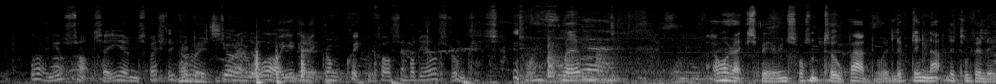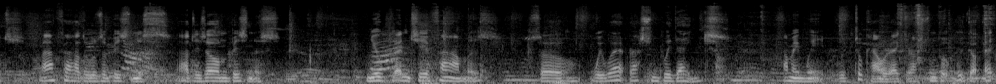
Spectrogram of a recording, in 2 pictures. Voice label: East Yorkshire Beverley UK White Female Grandmother During The War; europe; british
